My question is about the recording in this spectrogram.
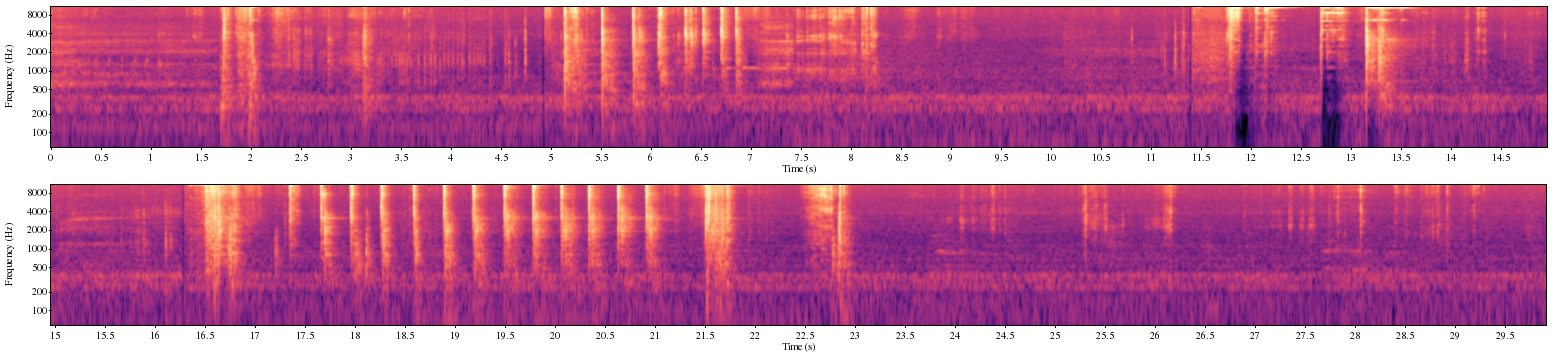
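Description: Hammer blows on metal in several runs of sharp strikes, the longest about fifteen quick blows at roughly three a second in the second half, over a steady low hum.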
